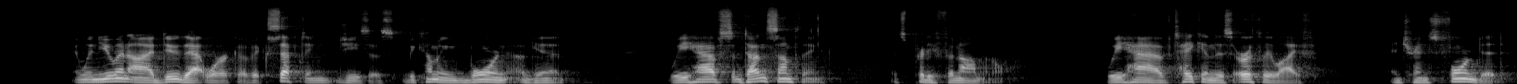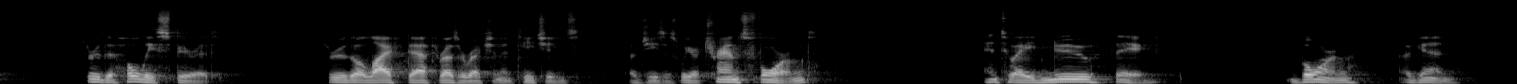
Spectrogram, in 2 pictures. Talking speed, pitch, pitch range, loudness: 105 wpm, 100 Hz, 90-115 Hz, -26 LUFS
